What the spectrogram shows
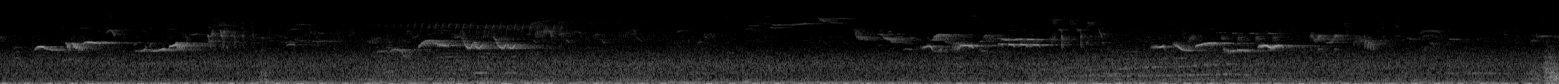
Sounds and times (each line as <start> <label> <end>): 0.0 Birds 15.5
0.0 distant traffic 15.5
9.4 people working in the distance 15.5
